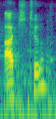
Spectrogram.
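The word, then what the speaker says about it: Ahch-To: How do you say this plant's name? – Achtu. – Achtu. I was like, it sounds like a sneeze.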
